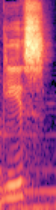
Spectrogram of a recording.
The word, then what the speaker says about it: geas: I know you meant geese, but I'm imagining fairy geese. Yeah, I think it's pronounced geese, right? G-E-A-S, like code geese.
